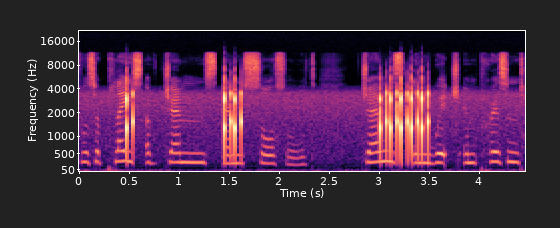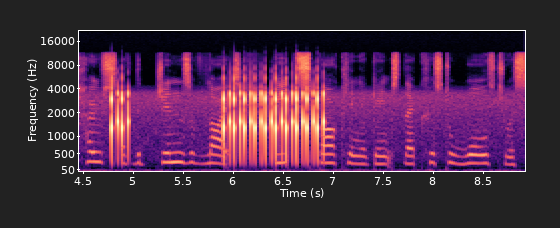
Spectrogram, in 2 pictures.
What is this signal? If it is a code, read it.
Pulse dialling, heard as clicks on a phone line, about 10 pulses a second, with speech in English. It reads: 1 2 5 2 0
